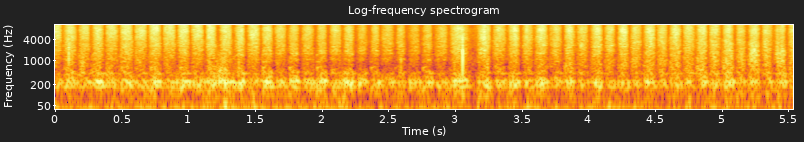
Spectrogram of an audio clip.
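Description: Fingertips rapidly scratch and rub a red cotton terry towel covering a microphone. The result is a close, steady stream of soft, brushy scratches with a muffled low rumble underneath and a bright, hissy edge, with one slightly sharper stroke about halfway through.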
